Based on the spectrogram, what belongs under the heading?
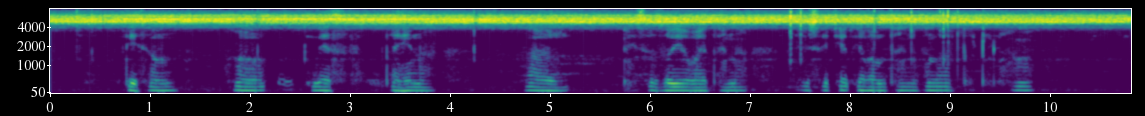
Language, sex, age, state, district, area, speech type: Santali, male, 30-45, Jharkhand, Seraikela Kharsawan, rural, spontaneous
